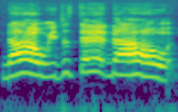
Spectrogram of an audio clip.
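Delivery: slow, drawn out, lightly put-on voice; a hint of awkward denial; lightly voiced slow excuse; mock embarrassed reply. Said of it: "And it's like".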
